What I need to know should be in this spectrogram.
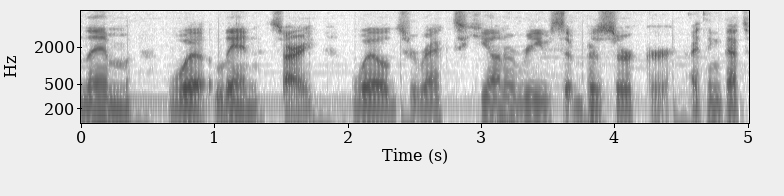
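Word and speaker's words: BRZRKR: Justin Lin will direct Keanu Reeves' Berserker. I think that's how you say it. That's how you pronounce it.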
